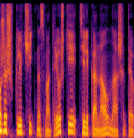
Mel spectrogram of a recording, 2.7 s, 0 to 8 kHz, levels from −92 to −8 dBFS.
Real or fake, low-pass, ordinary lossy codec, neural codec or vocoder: fake; 7.2 kHz; MP3, 64 kbps; vocoder, 22.05 kHz, 80 mel bands, WaveNeXt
